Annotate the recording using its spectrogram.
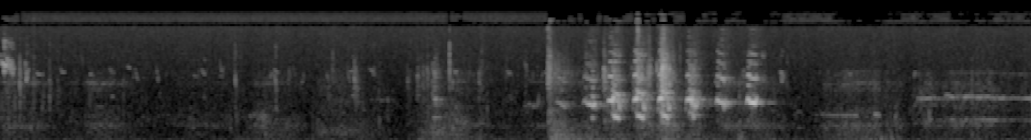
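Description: Chicken clucking: a quick run of loud, short clucks lasting about two seconds midway, with fainter scattered clucks before it.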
